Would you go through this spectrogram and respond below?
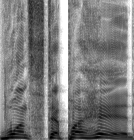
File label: Phrase Male Rap; Vengeance Samples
